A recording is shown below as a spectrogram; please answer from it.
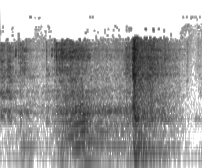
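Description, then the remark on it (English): A car engine revs and accelerates, then a single loud, sharp crunch of impact as the car's bumper hits the fender of a parked car, followed by the engine rumbling on. No one speaks. “I hope George didn't hear the crash.”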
